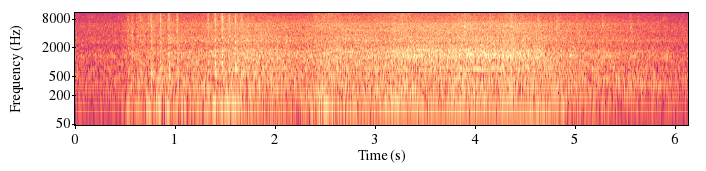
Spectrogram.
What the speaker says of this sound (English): It's certainly idling a little bit better.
